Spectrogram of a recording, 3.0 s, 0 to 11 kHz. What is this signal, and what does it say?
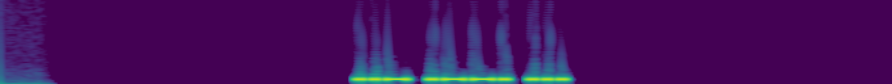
Morse code, heard as a keyed tone, about 46 wpm, 700 Hz. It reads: UPS
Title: USA Call Sign Postfixes - 3 Letters 50wpm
